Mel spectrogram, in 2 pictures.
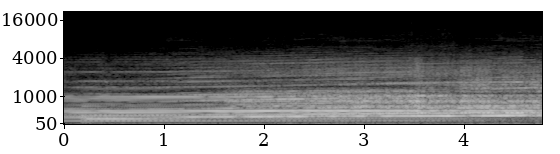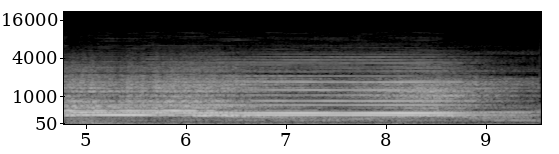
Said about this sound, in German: Um 18.33 Uhr heult der Fliegeralarm über den Dächern Nürnbergs. Zum vierten Mal an diesem Tag. Das Zeichen für jeden Nürnberger, so schnell wie möglich Schutz zu suchen im nächstgelegenen Bunker.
